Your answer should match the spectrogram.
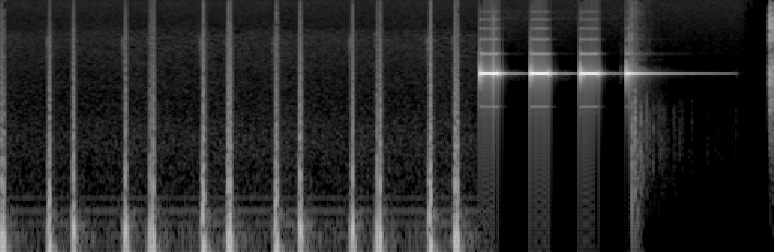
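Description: Heartbeat sound effect: a low double thump, lub-dub, about once a second over a steady low hum, stopping after about six and a half seconds. Then a heart monitor beeps four times at a high pitch. The fourth beep is held as one continuous flatline tone for about a second and a half, the sign that the heart has stopped.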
